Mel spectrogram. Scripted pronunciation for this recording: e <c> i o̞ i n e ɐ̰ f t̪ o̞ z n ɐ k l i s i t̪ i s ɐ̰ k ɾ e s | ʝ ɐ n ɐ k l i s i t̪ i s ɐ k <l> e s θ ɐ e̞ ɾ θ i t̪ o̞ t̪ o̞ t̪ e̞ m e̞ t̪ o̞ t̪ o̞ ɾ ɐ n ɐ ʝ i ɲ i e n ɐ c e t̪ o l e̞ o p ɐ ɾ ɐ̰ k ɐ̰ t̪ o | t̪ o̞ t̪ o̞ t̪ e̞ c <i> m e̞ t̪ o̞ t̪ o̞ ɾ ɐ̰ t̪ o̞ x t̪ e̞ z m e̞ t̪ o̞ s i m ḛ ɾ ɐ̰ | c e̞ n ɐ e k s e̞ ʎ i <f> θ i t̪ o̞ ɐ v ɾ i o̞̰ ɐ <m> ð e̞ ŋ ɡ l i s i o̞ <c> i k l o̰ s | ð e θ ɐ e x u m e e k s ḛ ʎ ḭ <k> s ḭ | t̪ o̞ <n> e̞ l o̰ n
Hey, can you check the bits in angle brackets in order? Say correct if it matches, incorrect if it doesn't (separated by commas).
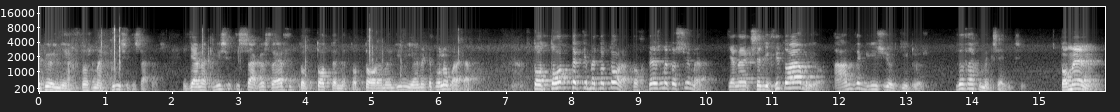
incorrect, incorrect, incorrect, incorrect, incorrect, correct, correct, incorrect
